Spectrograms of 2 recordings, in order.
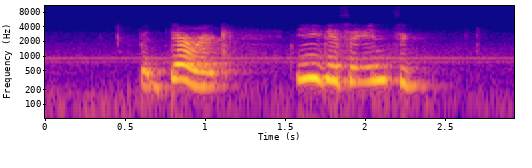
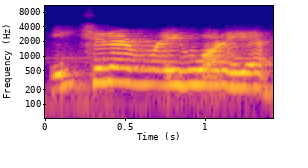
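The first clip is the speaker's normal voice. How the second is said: bellowed; 3 dB louder than usual. Acted. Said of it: "he bellowed".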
